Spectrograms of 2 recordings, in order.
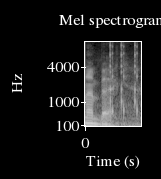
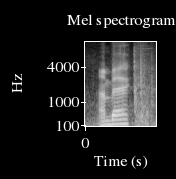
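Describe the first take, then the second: First: Lower, softer falling I'm back; muttered low repeat; low quiet. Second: High, bright rising I'm back; pitched-up cheerful return; excited. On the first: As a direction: say it again under your breath. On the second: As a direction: announce your return with a lift. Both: Real, not acted. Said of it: "repeats I'm back twice".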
